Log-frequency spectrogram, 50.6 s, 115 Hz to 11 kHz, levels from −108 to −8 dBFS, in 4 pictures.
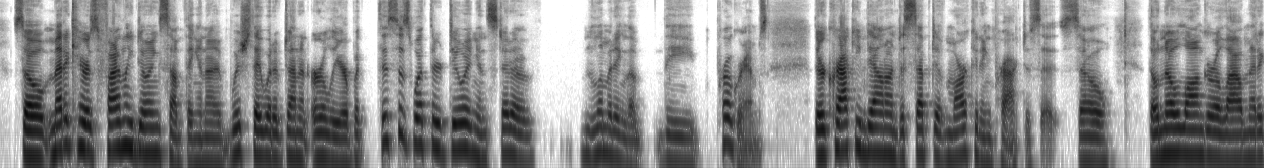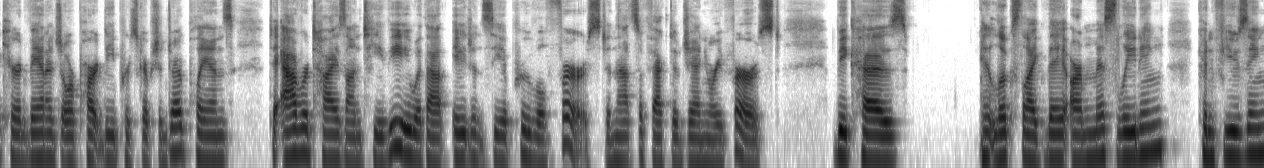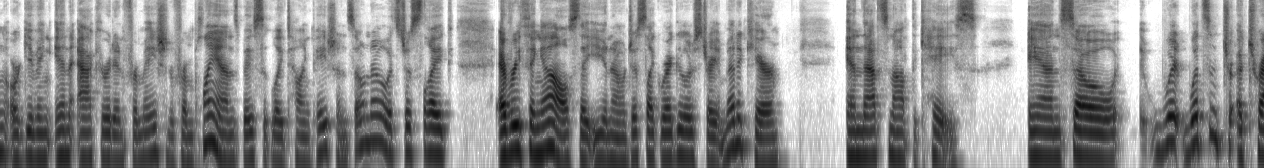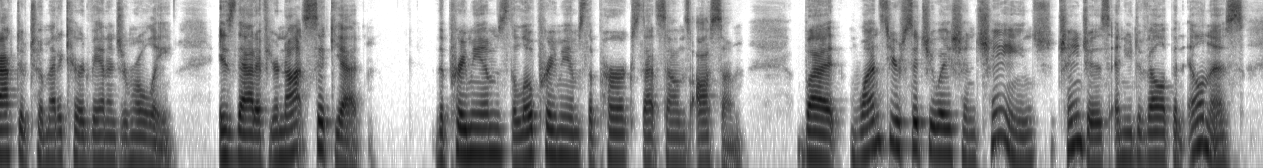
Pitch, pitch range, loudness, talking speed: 150 Hz, 140-170 Hz, -23 LUFS, 160 wpm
